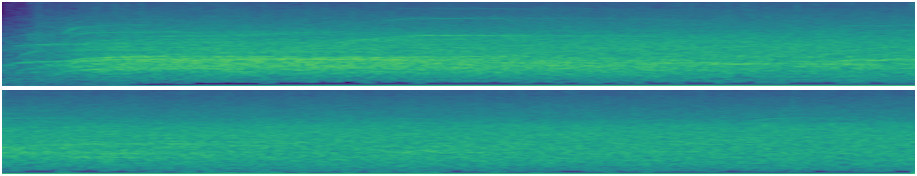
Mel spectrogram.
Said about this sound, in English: And we've got some fantastic music for you this morning, provided by the fine men and women behind me of the Aurora Orchestra. So let's see if you can give them a big cheer.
